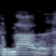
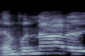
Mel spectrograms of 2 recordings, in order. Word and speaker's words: empanada: How do you pronounce that? – Empanada. Empanada, yeah.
